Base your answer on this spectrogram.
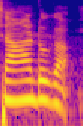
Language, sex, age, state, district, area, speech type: Malayalam, female, 18-30, Kerala, Kollam, urban, read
